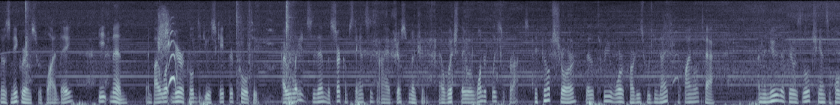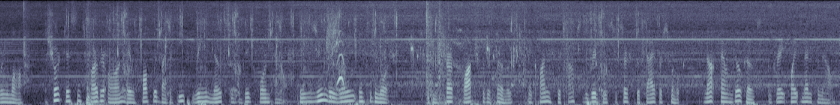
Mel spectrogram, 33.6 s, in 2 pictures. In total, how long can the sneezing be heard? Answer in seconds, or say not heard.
2 s.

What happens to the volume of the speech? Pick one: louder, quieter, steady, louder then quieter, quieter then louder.
steady.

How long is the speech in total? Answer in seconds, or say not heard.
32 s.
